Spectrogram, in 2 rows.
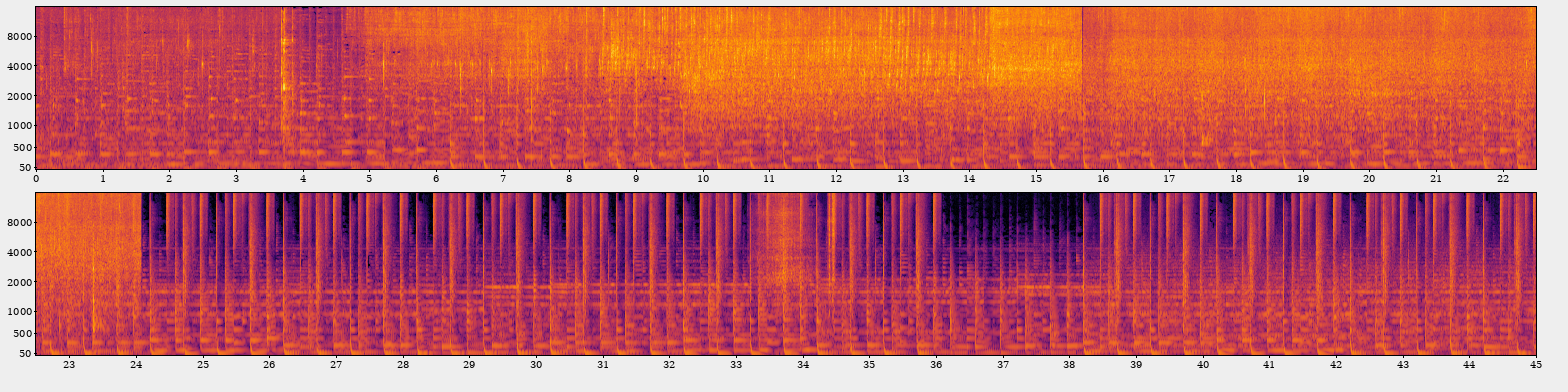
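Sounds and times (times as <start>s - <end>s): background music: 0.0s - 45.0s
food sizzling in hot oil: 4.8s - 24.1s, 33.3s - 34.2s.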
